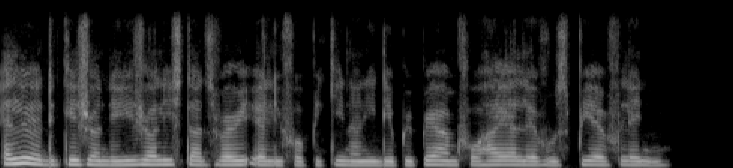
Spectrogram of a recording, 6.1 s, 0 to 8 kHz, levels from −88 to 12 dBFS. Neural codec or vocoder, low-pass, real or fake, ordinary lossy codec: codec, 16 kHz, 16 kbps, FunCodec, trained on LibriTTS, 50 frames a second; 7.2 kHz; fake; none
